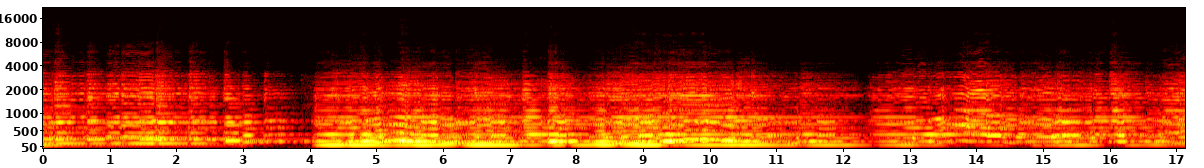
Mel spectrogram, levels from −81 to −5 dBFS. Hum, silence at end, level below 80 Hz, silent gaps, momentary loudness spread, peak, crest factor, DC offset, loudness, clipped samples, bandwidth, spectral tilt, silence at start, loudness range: none; 0 s; -62 dBFS; none; 13 LU; -8 dBFS; 16 dB; under 0.1%; -25 LUFS; under 0.1%; 6.8 kHz; -9 dB/octave; 0 s; 7 LU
